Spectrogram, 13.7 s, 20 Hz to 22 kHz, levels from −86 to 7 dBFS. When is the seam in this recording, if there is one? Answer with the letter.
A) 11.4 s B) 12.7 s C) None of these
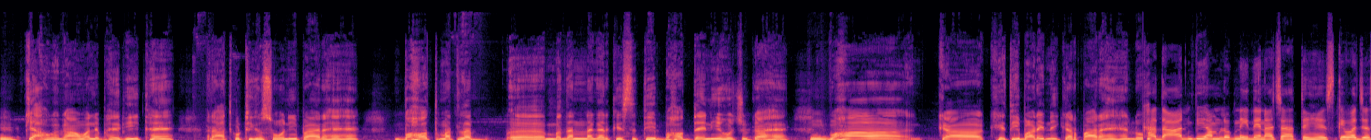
A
